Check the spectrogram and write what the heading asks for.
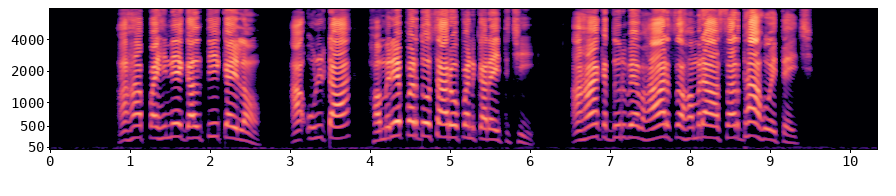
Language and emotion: Maithili, disgusted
